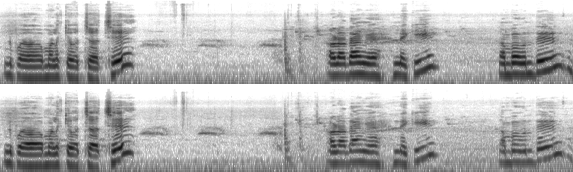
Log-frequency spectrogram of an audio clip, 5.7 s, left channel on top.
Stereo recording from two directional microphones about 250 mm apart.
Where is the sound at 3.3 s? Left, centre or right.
Left.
